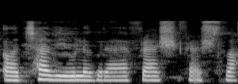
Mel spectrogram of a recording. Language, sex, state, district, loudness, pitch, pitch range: Hindi, female, Punjab, Kapurthala, -16 LUFS, 195 Hz, 190-200 Hz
